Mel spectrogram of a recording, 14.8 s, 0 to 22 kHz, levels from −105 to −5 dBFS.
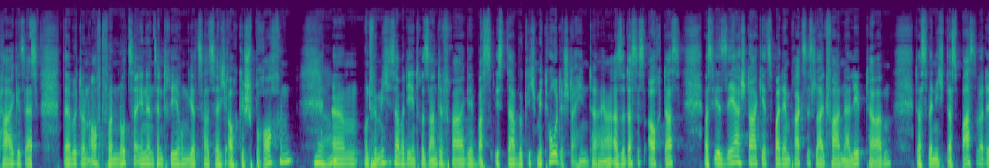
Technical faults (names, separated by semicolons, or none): compressed frames skipped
